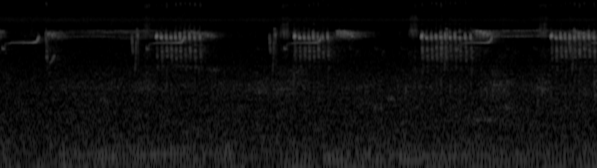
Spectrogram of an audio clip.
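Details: Olive-backed tailorbird calling: a clear whistled note sliding upward, then a dry buzzy rattling burst, the pattern repeated roughly every one and a half seconds over a low steady rumble.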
